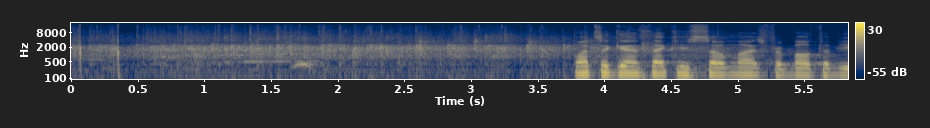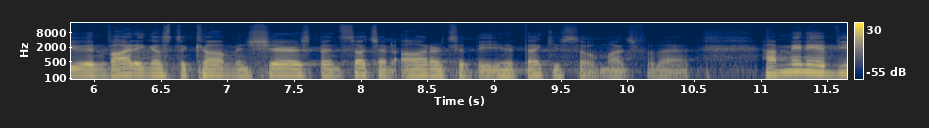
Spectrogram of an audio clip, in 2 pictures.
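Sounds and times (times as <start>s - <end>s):
audience applause for the pastor: 0.0s - 4.6s
speech: 1.7s - 2.2s, 3.8s - 11.6s.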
